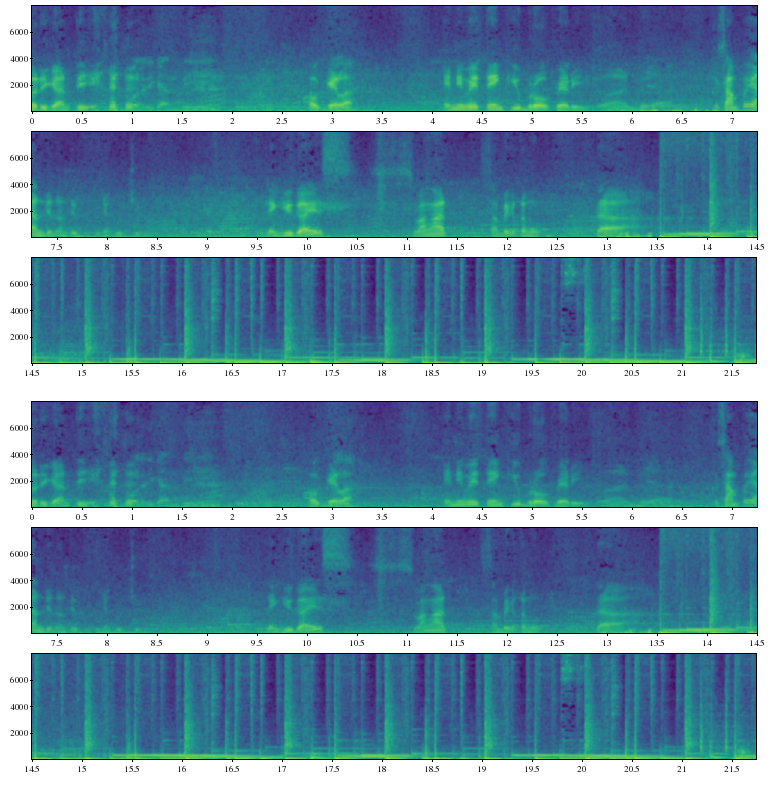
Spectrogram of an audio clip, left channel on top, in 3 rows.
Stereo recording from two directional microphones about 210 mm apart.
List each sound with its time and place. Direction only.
0.0 s speech: 15° left (ahead or behind)
2.8 s speech: 10° left (ahead or behind)
9.6 s speech: 15° left (ahead or behind)
13.5 s music: centre (ahead or behind)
